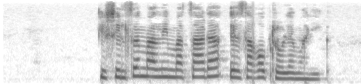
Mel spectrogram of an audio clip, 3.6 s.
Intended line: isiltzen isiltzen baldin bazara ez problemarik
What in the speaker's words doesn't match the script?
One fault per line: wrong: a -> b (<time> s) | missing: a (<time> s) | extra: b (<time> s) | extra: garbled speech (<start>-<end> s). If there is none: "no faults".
missing: isiltzen (1.5 s)
extra: dago (2.5 s)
